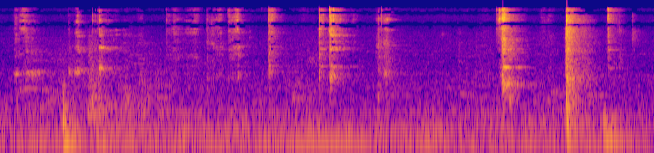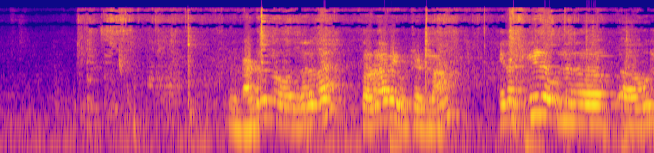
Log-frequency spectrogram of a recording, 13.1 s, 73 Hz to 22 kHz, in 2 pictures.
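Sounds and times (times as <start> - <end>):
utensils clinking against metal bowls: 0.0 - 4.1, 7.3 - 13.0
low steady hum: 0.0 - 13.0.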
